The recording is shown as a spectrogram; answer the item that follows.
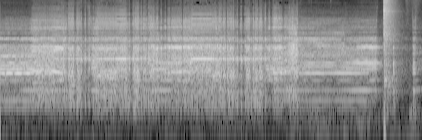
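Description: Philips two-band (SW/MW) portable radio being tuned by hand: music from a station comes through its speaker, mixed with static and tuning noise as the dial moves. A sharp crackle comes near the end.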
